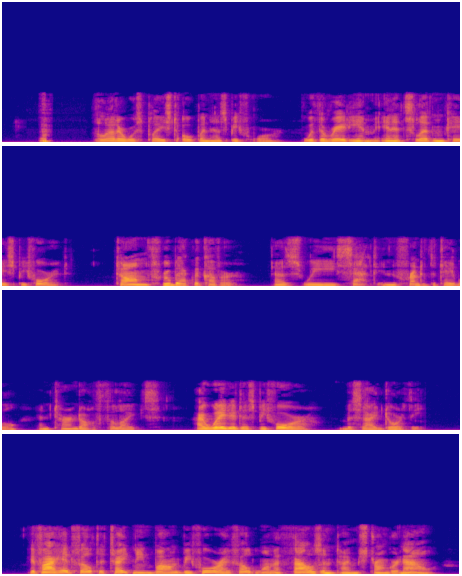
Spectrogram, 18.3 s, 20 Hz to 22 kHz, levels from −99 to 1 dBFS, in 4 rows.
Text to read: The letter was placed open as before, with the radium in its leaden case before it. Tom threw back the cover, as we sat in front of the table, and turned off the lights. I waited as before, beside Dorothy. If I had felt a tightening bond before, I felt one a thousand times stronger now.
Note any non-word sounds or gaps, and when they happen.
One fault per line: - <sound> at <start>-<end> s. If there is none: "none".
- whoosh at 0.4-0.5 s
